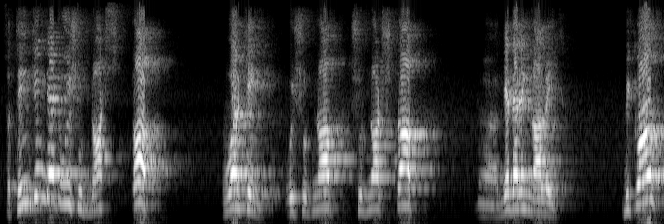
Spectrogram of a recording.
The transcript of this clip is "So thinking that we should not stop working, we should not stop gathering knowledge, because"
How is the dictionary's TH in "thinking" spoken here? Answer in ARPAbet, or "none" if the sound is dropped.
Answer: T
